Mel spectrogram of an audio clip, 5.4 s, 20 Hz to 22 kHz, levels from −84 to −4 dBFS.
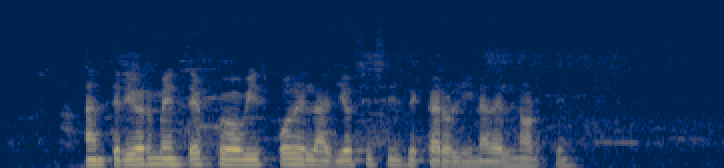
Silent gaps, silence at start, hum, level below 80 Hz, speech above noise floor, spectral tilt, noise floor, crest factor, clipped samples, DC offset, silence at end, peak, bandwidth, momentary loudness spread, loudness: none; 0.65 s; none; -74 dBFS; 33 dB; -8 dB/octave; -68 dBFS; 18 dB; under 0.1%; under 0.1%; 1.1 s; -18 dBFS; 16.5 kHz; 11 LU; -35 LUFS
